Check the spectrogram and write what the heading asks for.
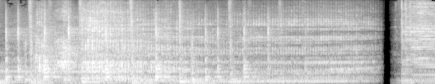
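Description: Drum-beat soundtrack music with a long roar sound effect laid over it, the roar swelling early and dying away, then everything fading to a brief silence just before the end.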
